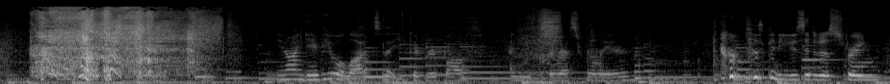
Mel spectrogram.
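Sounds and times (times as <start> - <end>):
nose blowing: 0.0 - 2.5
speech: 3.0 - 8.8.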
